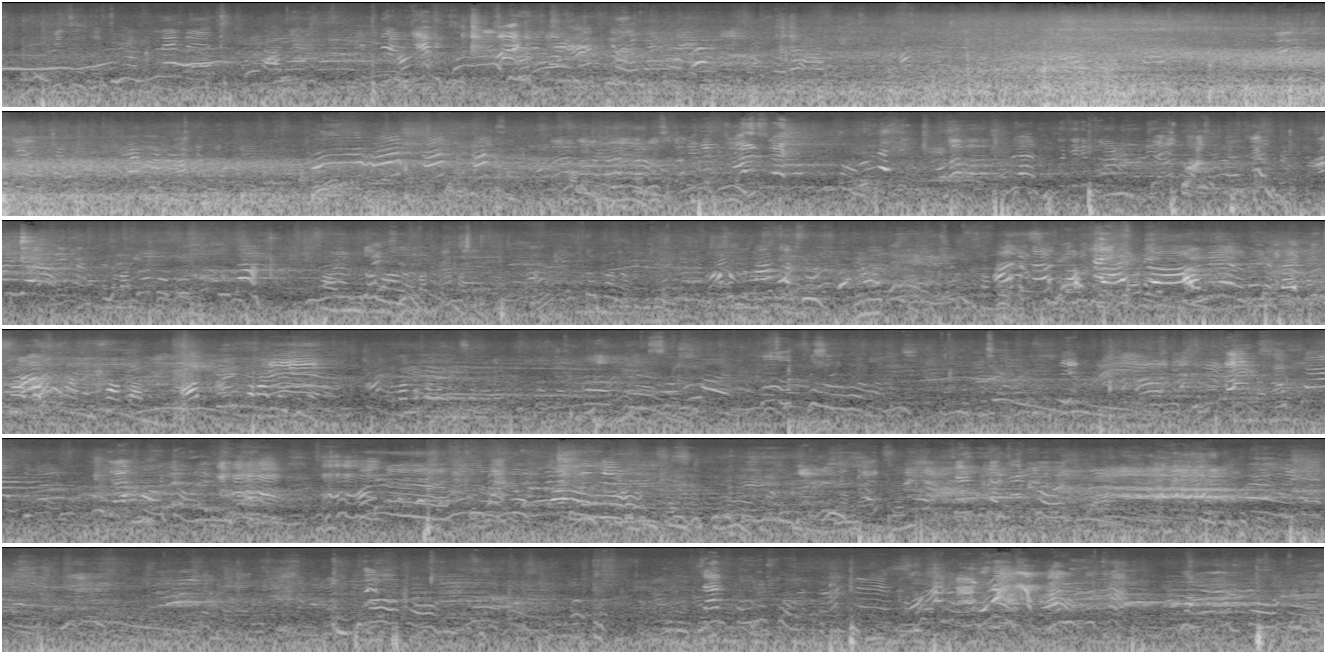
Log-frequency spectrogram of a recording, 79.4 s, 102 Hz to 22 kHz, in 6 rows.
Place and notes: Luisenstädischer Kirchpark, Berlin - playground ambience
Luisenstädischer Kirchpark, Berlin, playground ambience on a autum Sunday afternoon
(Sony PCM D50, DPA4060)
